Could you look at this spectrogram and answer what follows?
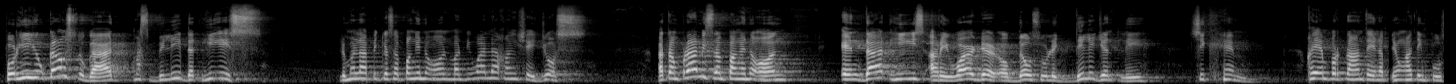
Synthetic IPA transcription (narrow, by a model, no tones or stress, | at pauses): fɔɹhihukãmst̪ʊɡad̪̚mɐs̚bɪlivd̪ɐt̪̚hiʔɪs | lʊmɐlaːpɪd̪̚kɐsɐpɐŋɪnoʔo̞nmɐɡ̚nɪwaːlɐkɐjɪʃɐjd͡ʒos | ʔɐt̪ɐŋpɾamɪsnɐŋpɐŋɪnoʔo̞n | ʔɛ̃nd̪d̪ɐt̪hiɪsɐɾɪwaɹd̪ɛɹʔɔvd̪owshulɪɡ̚d̪ɪlɪd͡ʒɛnt̪li | sikhɪm | kɐjaʔɪmpoɾt̪ant̪ɛnɐjʊŋʔaːt̪ɪŋpuː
